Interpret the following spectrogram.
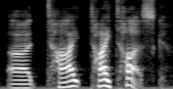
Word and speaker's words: Titus: It's spelled Titus, but it's pronounced Ty Tusk.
